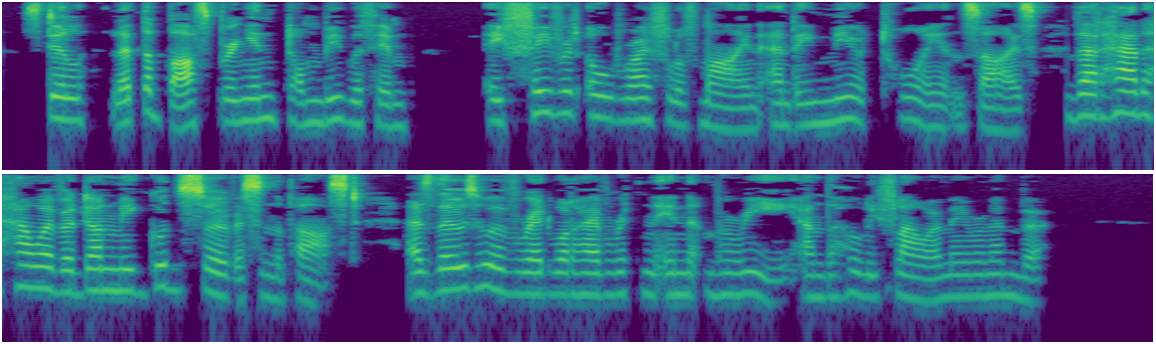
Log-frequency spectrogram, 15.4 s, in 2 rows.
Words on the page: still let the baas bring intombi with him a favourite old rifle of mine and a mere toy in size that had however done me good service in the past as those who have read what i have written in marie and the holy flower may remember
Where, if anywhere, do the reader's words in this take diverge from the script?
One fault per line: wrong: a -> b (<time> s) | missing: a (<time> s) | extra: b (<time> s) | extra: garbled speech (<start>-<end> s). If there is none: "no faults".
no faults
